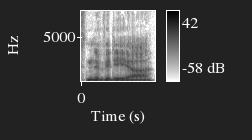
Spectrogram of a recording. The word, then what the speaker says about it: NVIDIA: Outside of COVID, are there any other, you know, you mentioned the microchips, stocks, NVIDIA.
